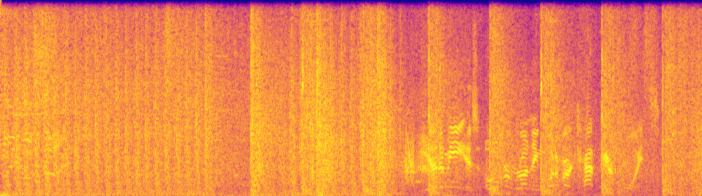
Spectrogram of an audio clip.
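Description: Gunfire crackles through a World War II–style video game battle between tanks and infantry, bursts of shots and distant explosions mixed under a caster's continuous commentary.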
